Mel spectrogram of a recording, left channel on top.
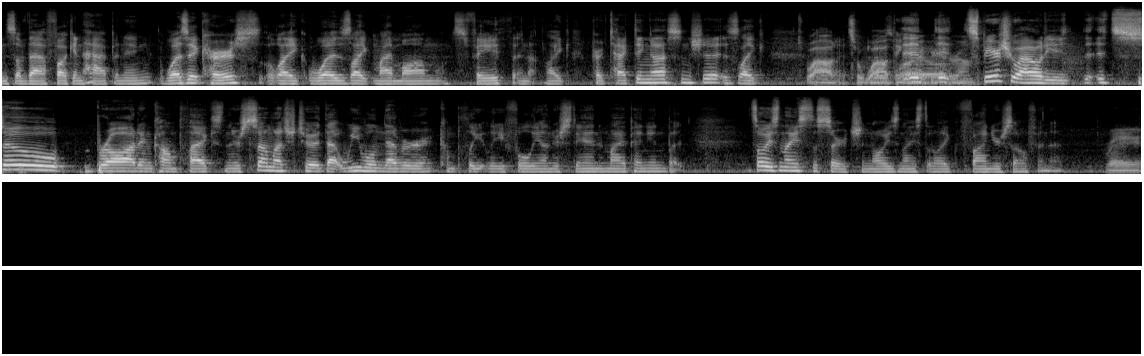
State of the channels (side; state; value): right; silent; digital silence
